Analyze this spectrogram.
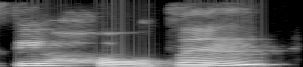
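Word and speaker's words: BHLDN: The next one that we have is Beholden. That is probably not how you think it's pronounced once when you see it online, but it's B-H-L-D-N, and they are associated with Anthropologie.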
